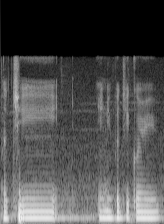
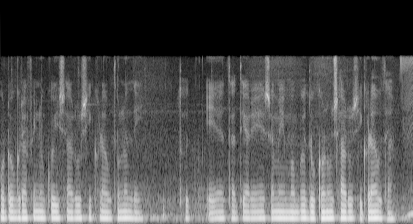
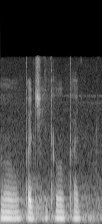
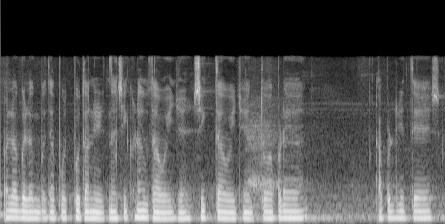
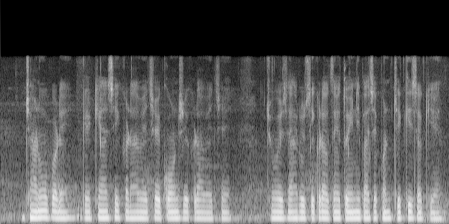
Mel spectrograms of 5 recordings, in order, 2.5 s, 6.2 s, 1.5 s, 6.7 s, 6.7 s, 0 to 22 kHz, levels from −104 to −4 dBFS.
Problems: constant background noise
